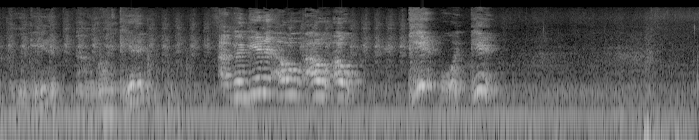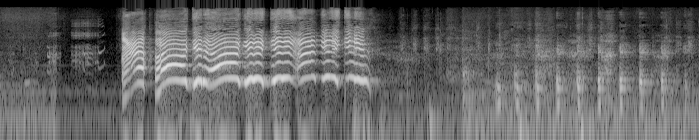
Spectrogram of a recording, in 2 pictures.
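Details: Bear, a German Shepherd, plays indoors with a floppy fish toy; after soft grumbling sounds comes a loud three-second burst of wavering, whining howls rising and falling in quick succession, followed by quieter rhythmic rustling and some human speech.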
